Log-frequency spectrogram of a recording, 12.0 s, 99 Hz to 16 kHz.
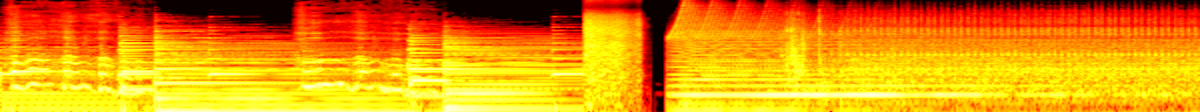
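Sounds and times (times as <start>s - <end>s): mechanical projector clatter: 7.8s - 12.0s.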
